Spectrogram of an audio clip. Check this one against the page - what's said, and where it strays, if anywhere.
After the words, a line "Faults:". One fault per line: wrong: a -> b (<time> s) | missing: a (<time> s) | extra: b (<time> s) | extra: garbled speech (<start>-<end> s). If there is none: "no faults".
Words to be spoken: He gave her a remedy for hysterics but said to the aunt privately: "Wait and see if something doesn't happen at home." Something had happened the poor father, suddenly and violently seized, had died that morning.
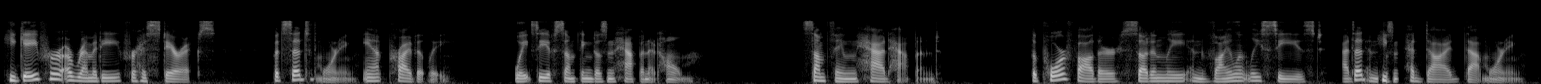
He gave her a remedy for hysterics but said to morning aunt privately: "Wait see if something doesn't happen at home." Something had happened the poor father, suddenly and violently seized, [garbled] had died that morning.
Faults:
wrong: the -> morning (3.2 s)
missing: and (5.3 s)
extra: garbled speech (13.4-14.0 s)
